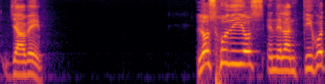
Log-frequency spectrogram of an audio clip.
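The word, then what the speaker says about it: Yahvé: a las cuatro consonantes no era jehová sino llave los judíos en el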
